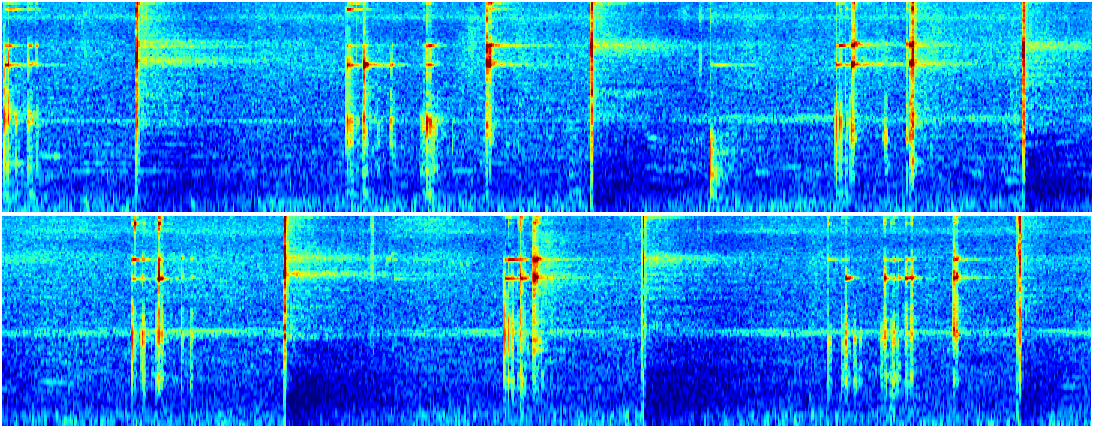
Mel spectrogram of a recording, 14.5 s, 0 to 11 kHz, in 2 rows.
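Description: Steel quick-change jaws being set onto Schunk KSX 5-axis vises and locked in place one after another: a run of sharp metallic clicks and clinks in irregular clusters, some ringing briefly.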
